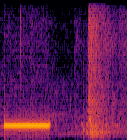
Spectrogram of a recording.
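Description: A telephone ringing tone from an outgoing call placed by a Santander caller sounds once as a steady, loud, low-pitched hum lasting about a second, then cuts off; after a short quiet gap, a rush of hissy line noise follows.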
